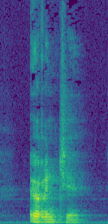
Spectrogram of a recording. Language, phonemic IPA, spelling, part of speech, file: Dutch, /ˈʏrᵊncə/, urntje, noun, Nl-urntje.ogg
- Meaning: diminutive of urn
